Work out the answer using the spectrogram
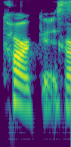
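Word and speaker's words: Carcas: and Carcass. Good Lord. – Wow. – Carcass, literally spelled like carcass. Carcass. C-A-R-C-A-S-S.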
